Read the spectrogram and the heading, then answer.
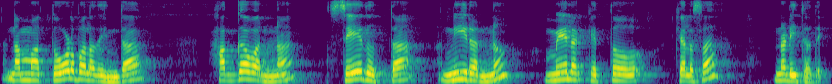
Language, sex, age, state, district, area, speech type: Kannada, female, 60+, Karnataka, Chitradurga, rural, spontaneous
